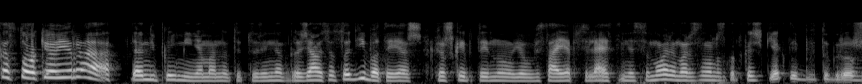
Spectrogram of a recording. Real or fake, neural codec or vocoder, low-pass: real; none; 7.2 kHz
